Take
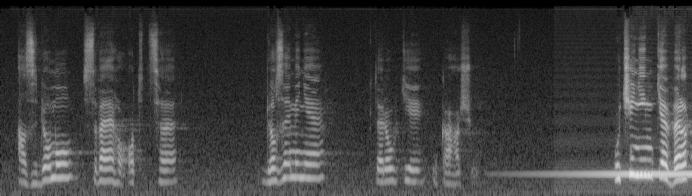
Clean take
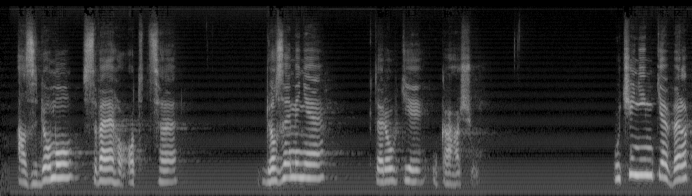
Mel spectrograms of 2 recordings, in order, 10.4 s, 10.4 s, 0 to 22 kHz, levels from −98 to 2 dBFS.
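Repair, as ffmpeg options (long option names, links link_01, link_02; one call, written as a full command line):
ffmpeg -i in.wav -af "bandreject=frequency=340:width=30,agate=range=-21dB:threshold=-49dB,asetnsamples=nb_out_samples=441:pad=0,asendcmd='8.3 volume volume -11dB',volume=0dB" out.wav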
